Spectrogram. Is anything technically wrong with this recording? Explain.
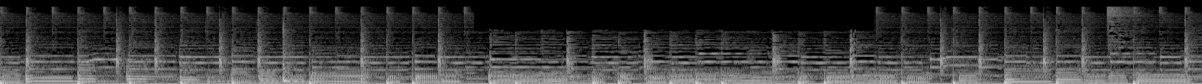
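Yes. From 4.74 to 8.74 s it's an adaptive stream at a lower bitrate: the connection sagged and playback switched to a much leaner version. Everything above about 5.1 kHz vanishes, the sound turns dull and smeary, then snaps back with no gap.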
